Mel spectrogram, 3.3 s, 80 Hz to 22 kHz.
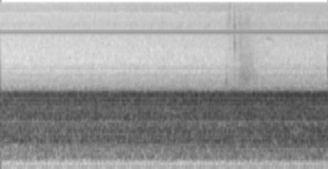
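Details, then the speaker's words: Kenwood TS-450S receiver tuned near 3.689 MHz: a thin, steady whistle sits on top of the receiver hiss without drifting, a spurious birdie generated inside the receiver that gets stronger with AIP switched on. "now let's check whether we have some burds the first should be on 3,60 689 there is one I'm not sure whether you can hear"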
